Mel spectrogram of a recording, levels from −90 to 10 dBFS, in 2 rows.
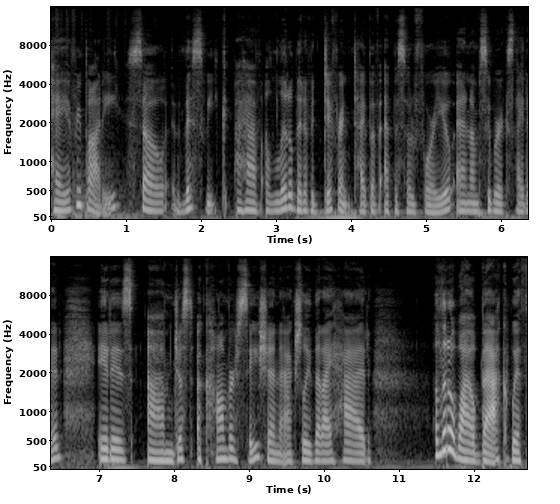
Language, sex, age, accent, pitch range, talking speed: English, female, 30-49, American, 140-165 Hz, 175 wpm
